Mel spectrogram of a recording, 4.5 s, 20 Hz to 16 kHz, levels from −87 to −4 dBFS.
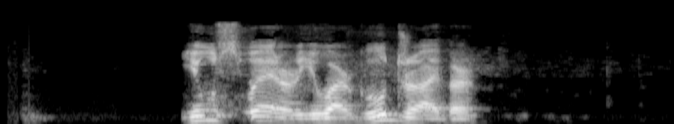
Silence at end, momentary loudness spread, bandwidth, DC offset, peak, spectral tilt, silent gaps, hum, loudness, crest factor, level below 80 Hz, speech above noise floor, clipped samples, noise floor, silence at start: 1.3 s; 5 LU; 8.2 kHz; under 0.1%; -4 dBFS; -5 dB/octave; none; none; -17 LUFS; 16 dB; -68 dBFS; 65 dB; under 0.1%; -81 dBFS; 1.2 s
